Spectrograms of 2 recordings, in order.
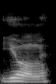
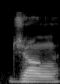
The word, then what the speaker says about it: Jung: And that's pronounced Yung, not Jung, like the jungle, Swiss German.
